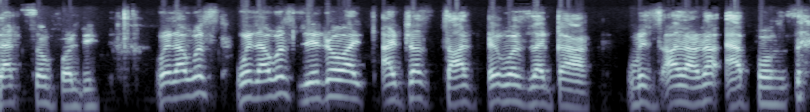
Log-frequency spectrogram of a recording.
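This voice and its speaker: A man with a Spanish accent speaks at a very slow pace, his loudness very even, in a dry, close recording with no echo. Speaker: guest on live stream. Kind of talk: casual chat. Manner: halting.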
